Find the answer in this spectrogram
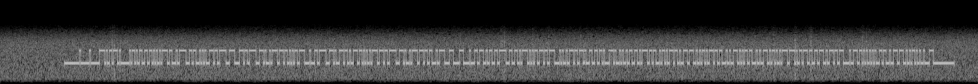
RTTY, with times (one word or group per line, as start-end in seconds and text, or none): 1.3-2.1 DIRECTLY
2.2-2.4 TO
2.5-2.8 THE
2.9-3.4 SOUTH
3.5-3.8 ARE
3.9-4.2 THE
4.3-5.4 COMMUNITIES
5.5-5.7 OF
5.8-6.7 HIGHFIELD
6.8-7.1 AND
7.2-7.9 CASCADE
8.1-8.3 IN
8.4-9.4 MARYLAND.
